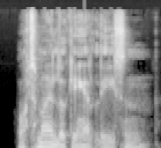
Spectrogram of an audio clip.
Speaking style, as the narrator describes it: sighed wearily

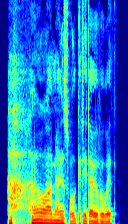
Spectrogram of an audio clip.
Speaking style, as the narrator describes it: she sighed to herself

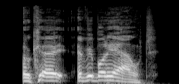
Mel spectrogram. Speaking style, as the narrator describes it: shouted the soldier

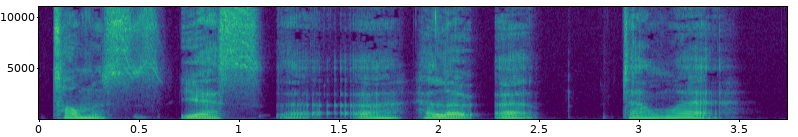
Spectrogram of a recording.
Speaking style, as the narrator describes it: he stuttered

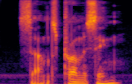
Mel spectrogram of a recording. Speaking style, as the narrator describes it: muttered Alex

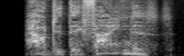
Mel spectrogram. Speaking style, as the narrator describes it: whispered Drago, panic-stricken

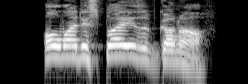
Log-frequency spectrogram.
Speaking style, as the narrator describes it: shouted Morgan, a senior technician from across the room

